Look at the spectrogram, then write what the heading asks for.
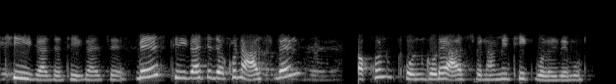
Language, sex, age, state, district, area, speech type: Bengali, female, 30-45, West Bengal, Cooch Behar, rural, conversation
